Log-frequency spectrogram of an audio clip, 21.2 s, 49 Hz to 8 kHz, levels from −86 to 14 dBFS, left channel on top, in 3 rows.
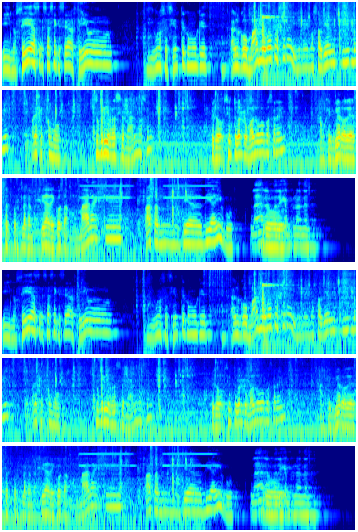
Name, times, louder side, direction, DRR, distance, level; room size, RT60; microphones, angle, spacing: voice 1, 0.0-2.2 2.9-4.1 4.4-7.3 7.7-8.3 8.9-10.1 11.3-12.8 13.4-16.6 17.0-18.8 19.4-19.8, left 5 dB, 90° left, 0.5 m, -30 dB
sound 1, 1.4-1.6 2.6-3.0 3.9-4.6 5.1-5.8 7.4-18.4, equal, 65° right, 5.6 m, -47 dB
sound 2, 4.8-18.1, left 3 dB, 25° left, 3.6 m, -43 dB
Piano, 5.2-6.6 6.9-7.2, left 2 dB, 10° left, 0.8 m, -34 dB
voice 2, 19.1-20.3, left 1 dB, 45° left, 1.7 m, -37 dB
22.0 x 20.5 x 2.5 m
head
